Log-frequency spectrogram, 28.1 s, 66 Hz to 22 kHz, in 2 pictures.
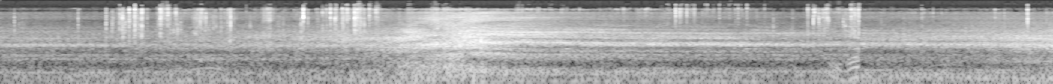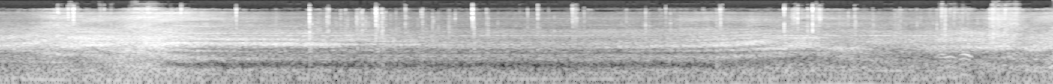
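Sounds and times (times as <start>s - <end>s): low traffic rumble: 0.0s - 28.0s
car passing by: 4.4s - 11.5s, 12.8s - 28.0s.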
